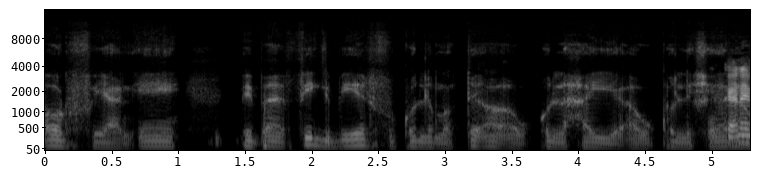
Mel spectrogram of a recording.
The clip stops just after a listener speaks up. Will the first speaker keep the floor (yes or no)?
no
